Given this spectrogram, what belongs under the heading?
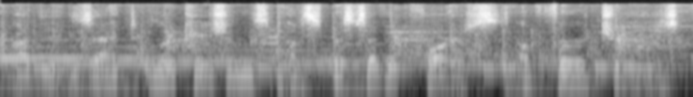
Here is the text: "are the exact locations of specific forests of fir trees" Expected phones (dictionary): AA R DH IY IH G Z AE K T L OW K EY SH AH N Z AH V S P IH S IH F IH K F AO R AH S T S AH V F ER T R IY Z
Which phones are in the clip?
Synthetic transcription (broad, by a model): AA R DH IY IH G Z AE K T L OW K EY SH AH N Z AH V S P IH S IH F IH K F AO R AH S T S AH V F ER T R IY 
